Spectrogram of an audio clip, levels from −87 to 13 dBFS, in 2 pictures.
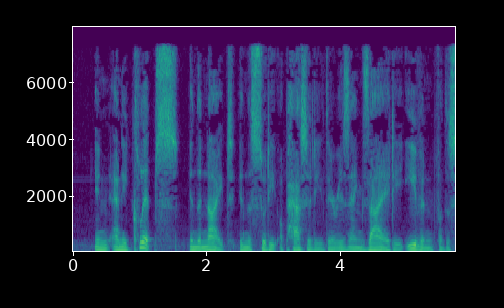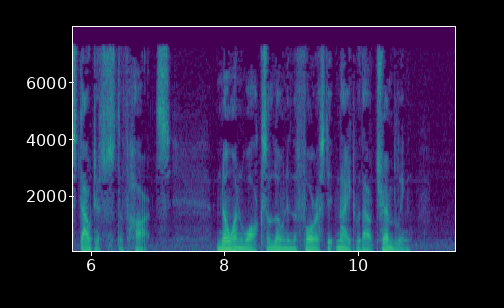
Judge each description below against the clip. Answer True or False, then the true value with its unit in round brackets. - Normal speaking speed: True (155 wpm)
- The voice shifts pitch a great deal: False (4.0 semitones)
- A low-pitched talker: True (100 Hz)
